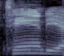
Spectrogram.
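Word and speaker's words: Thandie: shock value and I think thy did I pronounce it I was no it's Tandy I found out the damn sorry Tandy Tandy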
